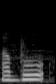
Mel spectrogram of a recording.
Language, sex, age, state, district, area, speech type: Santali, female, 30-45, West Bengal, Paschim Bardhaman, rural, spontaneous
